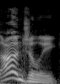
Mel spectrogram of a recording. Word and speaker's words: Angelique: I told Derek because she told me when I called earlier that it's not it's Angelique, and so I told Derek that that's how to pronounce it.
